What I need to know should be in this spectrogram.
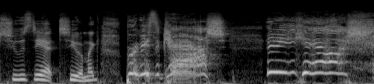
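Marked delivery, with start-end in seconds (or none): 1.2-3.8 very high, swooping screaming. Retelling a phone call to a husband about a cash-only sale: imitating herself screaming. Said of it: "so I'm screaming at my husband".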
